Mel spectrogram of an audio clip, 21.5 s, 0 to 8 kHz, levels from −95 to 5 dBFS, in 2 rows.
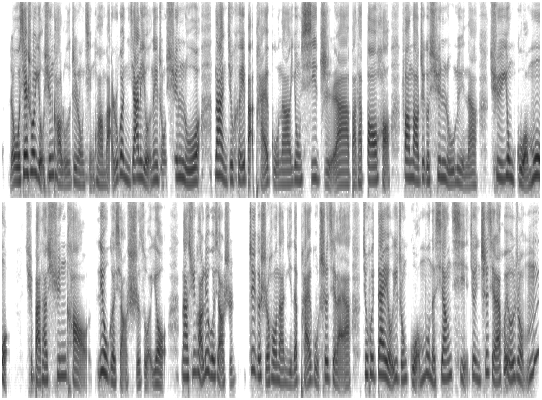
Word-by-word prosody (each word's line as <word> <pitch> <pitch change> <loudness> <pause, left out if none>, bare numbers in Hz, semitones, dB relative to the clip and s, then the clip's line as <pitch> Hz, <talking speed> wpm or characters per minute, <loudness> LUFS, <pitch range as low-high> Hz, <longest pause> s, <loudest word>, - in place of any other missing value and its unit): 呃 - - -1
我 175 +1 +5
先 265 +10 +9
说 280 +1 +5
有 265 - +1
熏 235 +1 -1
烤 250 -12 -1
炉 135 0 -7
的 - - -9
这 170 - -5
种 145 -4 -4
情 135 - -11
况 130 0 -3
吧。 - - 0
如 195 - -3
果 260 - +4
你 190 -7 -6
家 215 - +6
里 210 - 0
有 - - 0
那 190 +1 -3
种 140 -6 -9
熏 220 +8 -2
炉， 165 0 +3 0.3
那 245 -1 +7
你 175 - -7
就 190 +3 -2
可 185 - -3
以 190 - +2
把 - - +3
排 - - -2
骨 150 -6 -10
呢 145 +1 -2
用 175 +2 -5
锡 205 +1 +1
纸 145 -7 -6
呀 140 +1 +2
把 145 - -3
它 155 +3 -4
包 180 -1 +5
好， - - 0 0.2
放 215 -1 +3
到 180 -4 +3
这 205 +4 -4
个 180 - -2
熏 210 +2 -3
炉 145 -3 -4
里 155 -6 -6
呢， 125 +3 -5 0.2
去 210 -4 -3
用 230 -3 +3
果 165 - +1
木 225 - +5 0.3
去 - - -9
把 - - +4
它 180 -2 0
熏 235 +5 -4
烤 370 - 0
6 270 -1 +4
个 - - 0
小 - - -4
时 - - -4
左 - - -7
右。 - - 0 0.3
那 220 -1 +2
熏 275 +4 -4
烤 260 - +4
6 285 +2 0
个 230 -3 +2
小 225 - +1
时， 150 +4 -9 0.3
这 310 0 -1
个 230 - +1
时 165 -8 -1
候 190 +2 0
呢， 160 -4 -1
你 140 -3 -10
的 165 - -1
排 180 - -2
骨 180 -2 -8
吃 215 - +1
起 195 - -2
来 435 - 0
啊， - - -1 0.2
就 245 - -2
会 245 0 0
带 240 +2 +5
有 220 - +3
一 - - -2
种 195 0 -4
果 - - -1
木 245 +7 -4
的 165 -9 -2
香 205 +5 0
气。 225 -4 -6
就 230 0 -4
你 190 - -8
吃 275 +9 -1
起 270 - -2
来 160 +1 +4
会 - - 0
有 195 +1 +2
一 - - -3
种， 200 -6 -2
嗯？ 225 - -4
195 Hz, 285 characters per minute, -23 LUFS, 165-230 Hz, 0.3 s, 先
